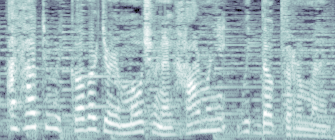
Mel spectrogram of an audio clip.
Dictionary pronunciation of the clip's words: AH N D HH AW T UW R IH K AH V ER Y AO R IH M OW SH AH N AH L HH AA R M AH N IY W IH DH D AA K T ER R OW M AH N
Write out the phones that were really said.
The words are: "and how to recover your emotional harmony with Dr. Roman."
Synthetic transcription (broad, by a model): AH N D HH AW T UW R IH K AH V ER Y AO R IH M OW SH AH N AH L HH AA R M AH N IY W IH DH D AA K T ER R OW M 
